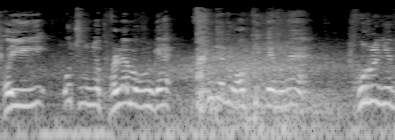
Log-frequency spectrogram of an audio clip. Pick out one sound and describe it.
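A plastic chair scrapes and bumps on the ground.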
